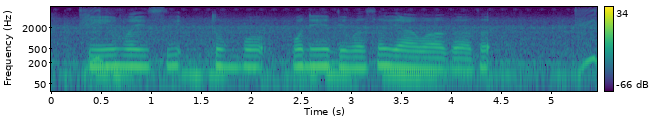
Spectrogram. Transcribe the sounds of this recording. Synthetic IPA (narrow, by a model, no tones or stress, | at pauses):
keːʋɐjsit̪umbɐ | oneːd̪iʋɐsɐjaːʋaːɡɐd̪ɐ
